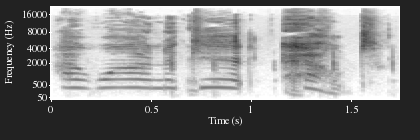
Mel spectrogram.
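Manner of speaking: high, whispered wailing; a faint cry from behind a door; whispered plea. Acted. Billy pleading behind the door, whispered.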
